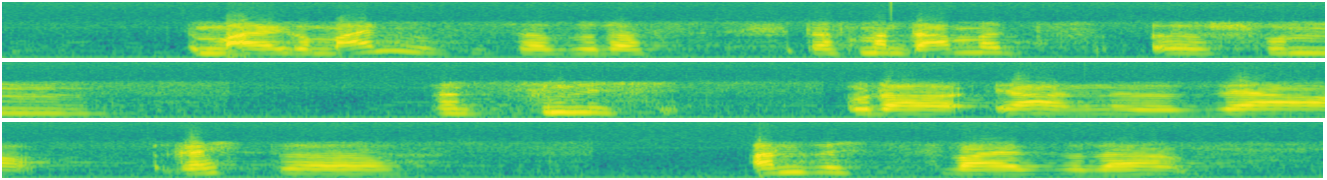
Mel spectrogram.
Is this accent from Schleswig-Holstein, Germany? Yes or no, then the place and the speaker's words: yes; Lübeck, Schleswig-Holstein, Germany; Ich bin aus Lübeck.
